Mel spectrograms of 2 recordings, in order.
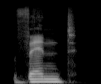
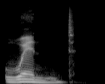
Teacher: V is sharper and buzzy and W is more round.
